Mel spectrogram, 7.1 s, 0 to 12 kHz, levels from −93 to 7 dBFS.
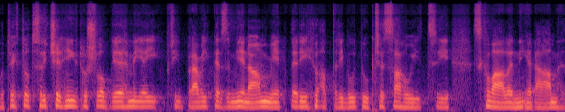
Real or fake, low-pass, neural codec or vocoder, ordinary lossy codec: fake; 10.8 kHz; codec, 16 kHz in and 24 kHz out, 0.6 kbps, FocalCodec, streaming, 2048 codes; Opus, 32 kbps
